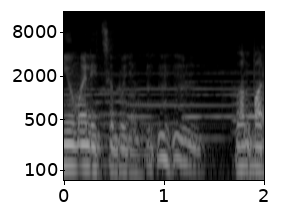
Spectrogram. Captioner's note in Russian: усмешка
